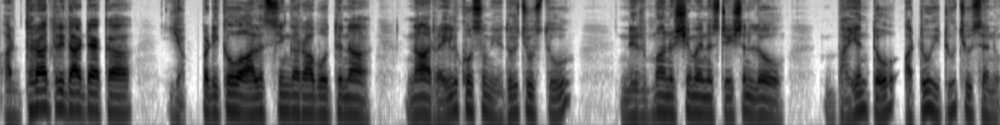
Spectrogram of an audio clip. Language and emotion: Telugu, fearful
